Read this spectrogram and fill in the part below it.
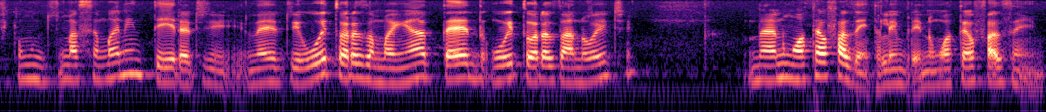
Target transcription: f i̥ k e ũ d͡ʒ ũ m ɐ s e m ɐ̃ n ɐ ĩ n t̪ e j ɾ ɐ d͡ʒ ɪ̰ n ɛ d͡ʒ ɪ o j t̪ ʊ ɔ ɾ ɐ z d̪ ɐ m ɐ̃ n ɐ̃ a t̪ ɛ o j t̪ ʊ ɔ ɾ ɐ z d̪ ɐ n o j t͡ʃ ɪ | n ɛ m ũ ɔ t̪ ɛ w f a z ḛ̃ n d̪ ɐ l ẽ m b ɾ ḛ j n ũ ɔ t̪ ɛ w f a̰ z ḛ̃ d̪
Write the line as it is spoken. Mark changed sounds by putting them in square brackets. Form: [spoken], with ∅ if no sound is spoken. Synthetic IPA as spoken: f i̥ k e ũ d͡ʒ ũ m ɐ s e m ɐ̃ n ɐ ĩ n t̪ e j ɾ ɐ d͡ʒ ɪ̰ n ɛ d͡ʒ ɪ o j t̪ ʊ ɔ ɾ ɐ z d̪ ɐ m ɐ̃ [ɲ] ɐ̃ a t̪ ɛ o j t̪ ʊ ɔ ɾ ɐ z d̪ ɐ n o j t͡ʃ ɪ | n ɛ [n] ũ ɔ t̪ ɛ w f a z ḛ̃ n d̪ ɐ l ẽ m b ɾ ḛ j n ũ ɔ t̪ ɛ w f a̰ z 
